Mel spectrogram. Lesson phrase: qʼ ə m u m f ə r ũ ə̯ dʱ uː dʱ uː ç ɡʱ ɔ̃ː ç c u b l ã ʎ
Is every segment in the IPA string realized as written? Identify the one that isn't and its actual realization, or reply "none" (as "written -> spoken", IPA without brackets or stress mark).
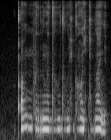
none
